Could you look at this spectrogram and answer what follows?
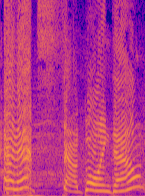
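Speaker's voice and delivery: loud, high, drawn-out celebration; excited score call. Real, not acted. Commentator celebrates a three-pointer by Bogan, excited. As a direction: stretch out the call as it drops.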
